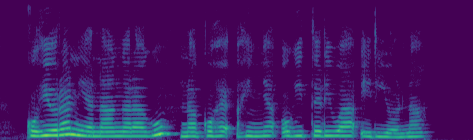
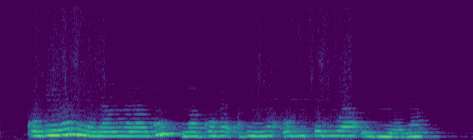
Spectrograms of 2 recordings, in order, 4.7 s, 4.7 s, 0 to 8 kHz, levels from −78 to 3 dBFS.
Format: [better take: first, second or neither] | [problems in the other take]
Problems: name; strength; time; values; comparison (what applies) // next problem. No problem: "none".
first | noise reduction (neural separator model SepFormer DNS4)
